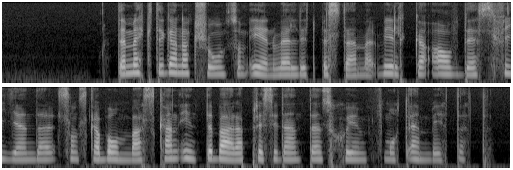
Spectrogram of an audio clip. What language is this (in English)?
Swedish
